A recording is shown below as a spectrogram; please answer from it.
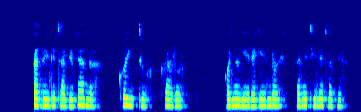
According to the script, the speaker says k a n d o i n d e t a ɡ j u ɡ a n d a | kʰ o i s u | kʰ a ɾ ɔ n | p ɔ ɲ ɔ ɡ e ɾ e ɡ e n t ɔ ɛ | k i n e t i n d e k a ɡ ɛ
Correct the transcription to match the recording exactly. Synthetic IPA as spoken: k a n d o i n d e t a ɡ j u ɡ a n d a | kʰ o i t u | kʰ a ɾ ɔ n | k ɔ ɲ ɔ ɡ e ɾ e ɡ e n d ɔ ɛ | k a n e t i n d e t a ɡ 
